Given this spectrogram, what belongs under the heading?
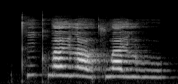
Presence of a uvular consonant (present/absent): absent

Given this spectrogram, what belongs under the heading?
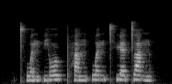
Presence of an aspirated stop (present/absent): present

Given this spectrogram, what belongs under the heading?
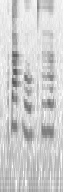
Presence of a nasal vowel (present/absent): absent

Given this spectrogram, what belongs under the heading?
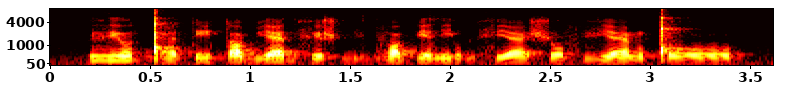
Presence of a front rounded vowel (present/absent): absent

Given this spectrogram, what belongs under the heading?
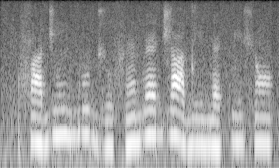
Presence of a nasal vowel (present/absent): present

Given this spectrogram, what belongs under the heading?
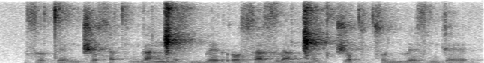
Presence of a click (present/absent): present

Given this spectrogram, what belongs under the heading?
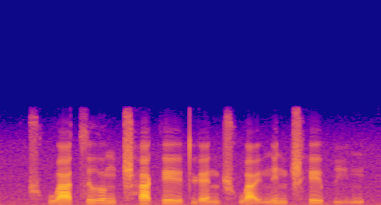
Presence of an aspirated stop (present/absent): present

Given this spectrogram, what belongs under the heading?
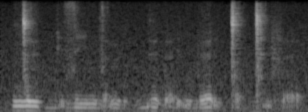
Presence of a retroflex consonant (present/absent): absent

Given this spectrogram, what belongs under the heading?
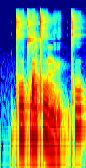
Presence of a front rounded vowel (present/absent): present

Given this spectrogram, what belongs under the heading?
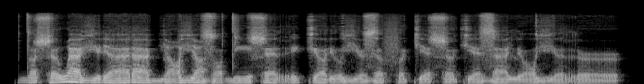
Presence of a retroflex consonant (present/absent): absent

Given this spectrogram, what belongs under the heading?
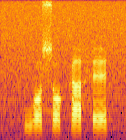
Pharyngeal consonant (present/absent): absent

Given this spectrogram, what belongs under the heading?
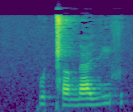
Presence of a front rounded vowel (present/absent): absent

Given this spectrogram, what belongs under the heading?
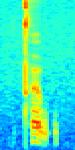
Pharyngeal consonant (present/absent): absent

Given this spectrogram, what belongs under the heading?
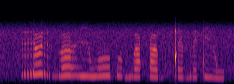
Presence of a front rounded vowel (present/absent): present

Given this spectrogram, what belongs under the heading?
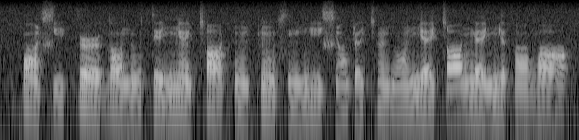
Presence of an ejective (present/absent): absent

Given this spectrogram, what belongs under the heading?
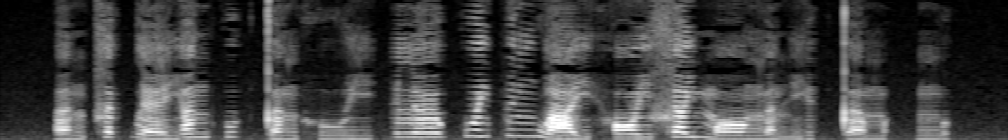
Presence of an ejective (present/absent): absent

